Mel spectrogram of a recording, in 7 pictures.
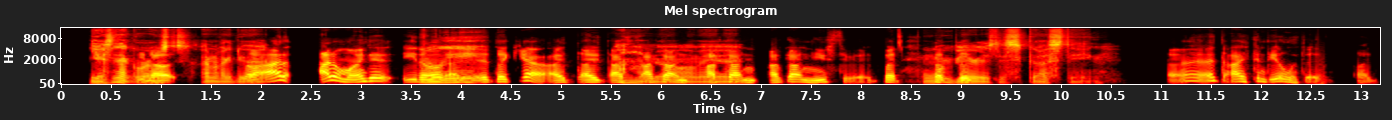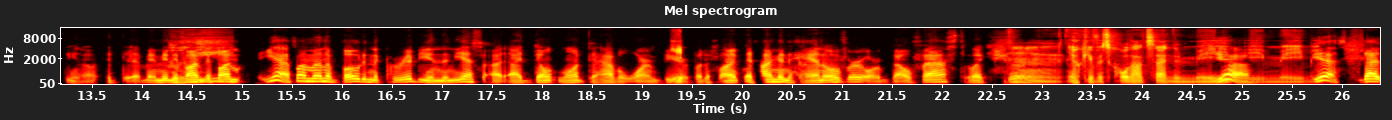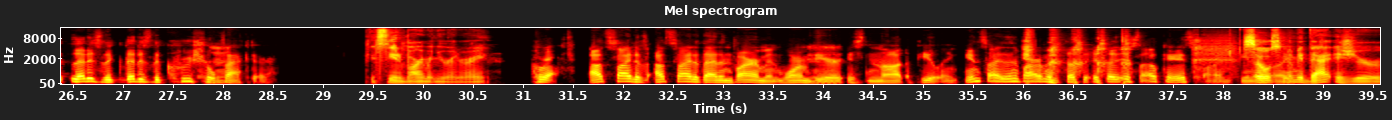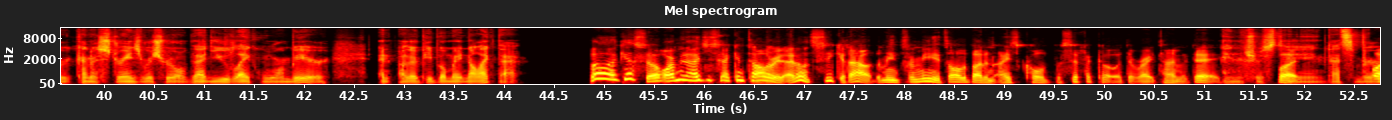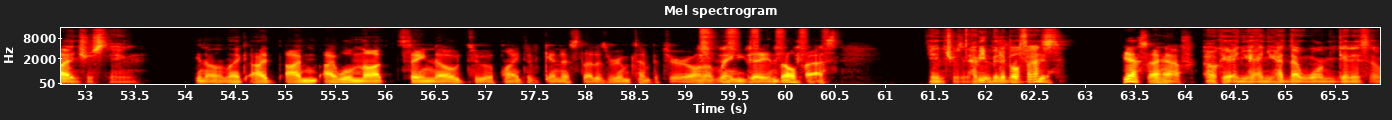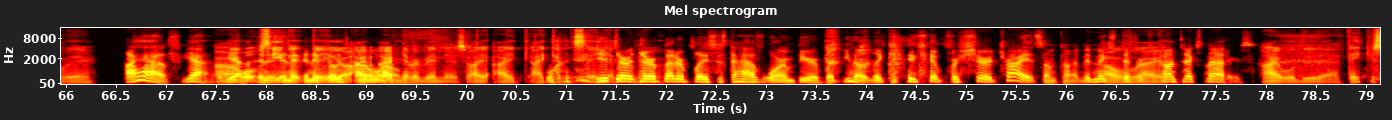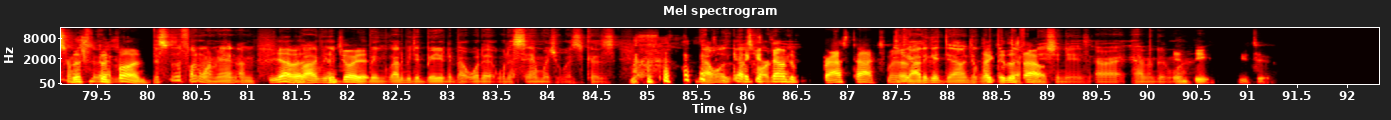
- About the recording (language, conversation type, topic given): English, unstructured, How should I handle my surprising little food rituals around others?
- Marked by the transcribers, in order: door; unintelligible speech; laugh; chuckle; laughing while speaking: "What?"; chuckle; laugh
